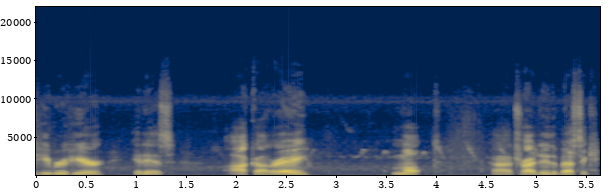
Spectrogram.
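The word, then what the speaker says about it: אחרי מות: So try to pronounce the Hebrew here. It is Acharei mot.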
